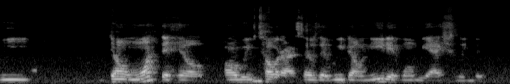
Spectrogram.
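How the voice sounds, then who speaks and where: A man talks at a moderate pace and a medium pitch for a man. His pitch variation is ordinary. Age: 40s. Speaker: co-host of wellness talk show. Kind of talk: casual discussion. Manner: halting, many repeated words.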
